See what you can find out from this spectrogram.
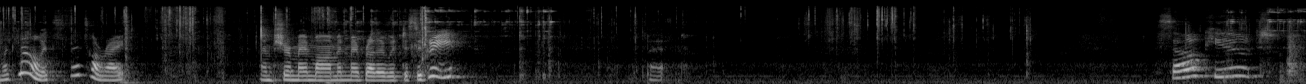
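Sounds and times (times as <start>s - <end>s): plastic wrapper crinkling: 0.0s - 2.8s, 5.8s - 10.4s.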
